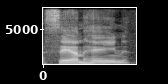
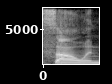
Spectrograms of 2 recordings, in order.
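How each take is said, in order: First: The name is said as spelled, 'Sam Hain'. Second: The name is said the Gaelic way. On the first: This is how the show said the name. The speaker calls it wrong. "That's what they called him in it" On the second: This is the real pronunciation of the name. The speaker calls it right. "I know it's Samhain"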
